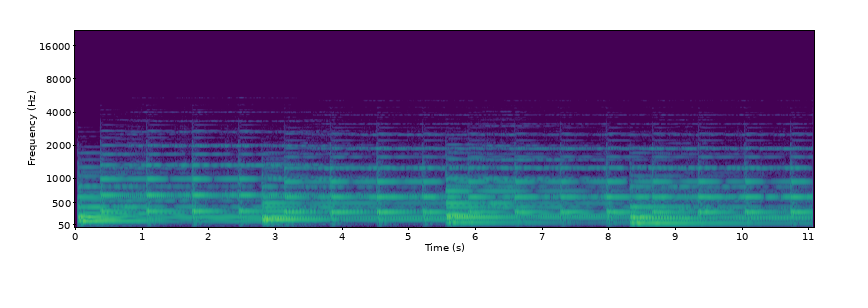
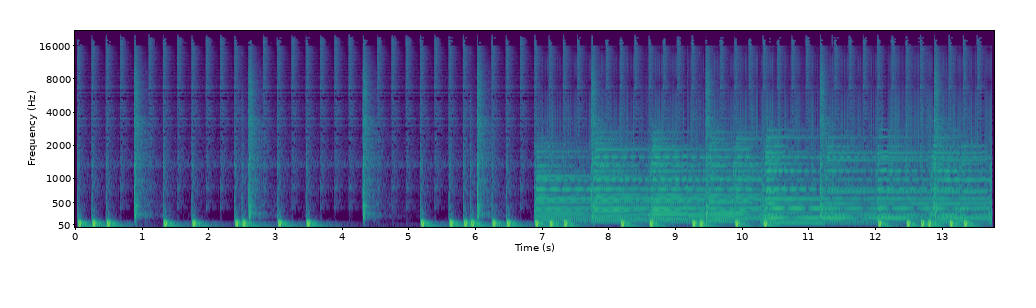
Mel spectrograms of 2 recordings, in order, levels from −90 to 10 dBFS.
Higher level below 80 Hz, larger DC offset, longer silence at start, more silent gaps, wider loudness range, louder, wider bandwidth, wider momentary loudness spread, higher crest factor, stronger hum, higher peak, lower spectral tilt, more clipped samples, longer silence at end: second, -52 dBFS vs -26 dBFS; neither; about the same, 0.05 s vs 0 s; neither; about the same, 2 LU vs 4 LU; about the same, -26 LUFS vs -25 LUFS; second, 4 kHz vs over 20 kHz; about the same, 10 LU vs 9 LU; about the same, 16 dB vs 18 dB; neither; about the same, -8 dBFS vs -6 dBFS; first, -11 dB/octave vs -5.5 dB/octave; neither; about the same, 0.05 s vs 0.05 s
